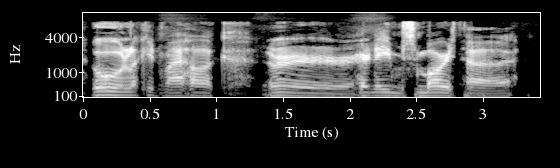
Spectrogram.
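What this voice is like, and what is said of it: Exaggerated pirate-like accent. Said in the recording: “I don't know why I'm making him sound like a pirate. ... He sounds like Groundskeeper Willie.”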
